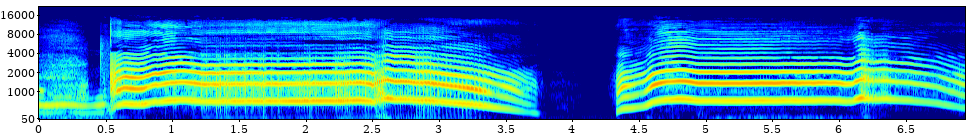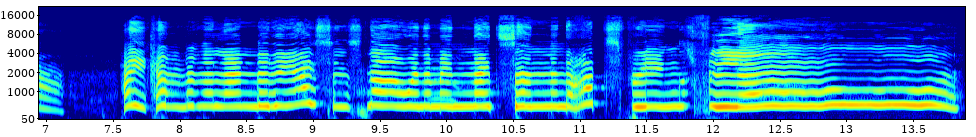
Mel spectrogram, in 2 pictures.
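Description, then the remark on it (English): Viking-style singing off in the distance from Vikings on an approaching ship: a lone voice holds two long, sliding, howl-like notes, then breaks into choppier, rhythmic chanting phrases, loud and wordless with no other sounds. “And they were starting to get a bit nervous because they could hear the Vikings singing off in the distance.”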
